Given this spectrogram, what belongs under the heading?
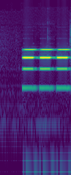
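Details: Zoll X Series defibrillator demonstration, charging and discharging for a shockable rhythm: three short, loud, high-pitched electronic beeps in quick succession around shock delivery.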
